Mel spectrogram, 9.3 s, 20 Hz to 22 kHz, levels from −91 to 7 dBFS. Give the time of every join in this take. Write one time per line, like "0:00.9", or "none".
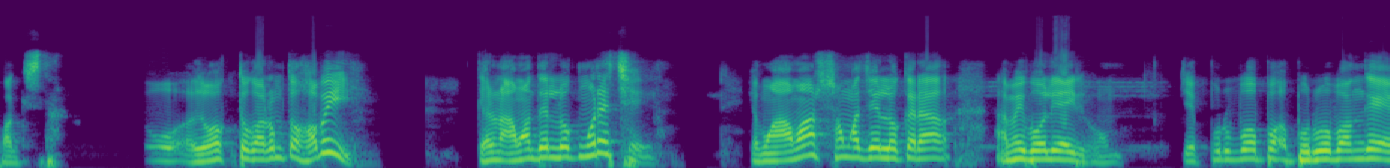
0:01.1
